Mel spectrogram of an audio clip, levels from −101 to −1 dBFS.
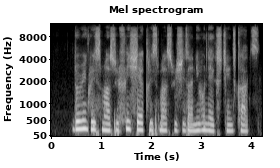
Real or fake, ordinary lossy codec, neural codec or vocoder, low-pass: real; Opus, 32 kbps; none; 10.8 kHz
